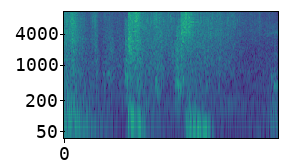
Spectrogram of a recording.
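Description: Metal weapons clash and strike with heavy thuds.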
